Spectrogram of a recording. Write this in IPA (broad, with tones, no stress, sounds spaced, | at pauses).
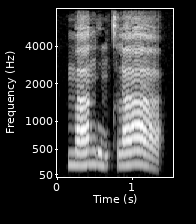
m aː˦˥ ŋ o˧ m kʰ l aː˥˩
